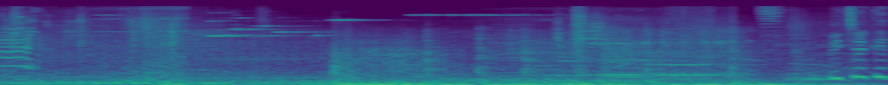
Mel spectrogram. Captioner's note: mechanical screeching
